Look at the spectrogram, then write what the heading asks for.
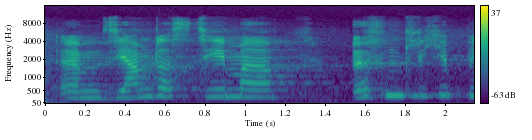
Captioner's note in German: none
